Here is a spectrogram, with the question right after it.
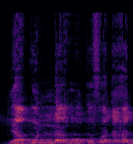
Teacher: Nunnya hilang masuk huruf lam. Itu yang disebut idgham kamil atau idgham tam.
